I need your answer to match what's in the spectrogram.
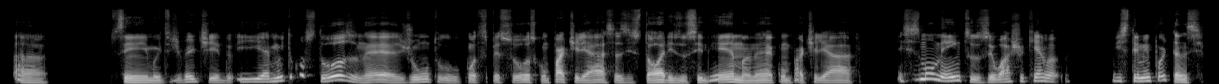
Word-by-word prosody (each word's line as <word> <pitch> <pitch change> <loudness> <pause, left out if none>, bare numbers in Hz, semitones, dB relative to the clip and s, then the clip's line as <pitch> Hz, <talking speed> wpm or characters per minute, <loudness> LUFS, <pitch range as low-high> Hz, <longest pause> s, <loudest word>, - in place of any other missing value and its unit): Hã, 95 -3 -2 0.6
sim, 95 -2 +2
muito 90 -1 -3
divertido 100 -7 -2
e 130 +2 0
é - - +2
muito 160 - -1
gostoso, 210 - +2
né, 100 -1 +1
junto 105 -3 -3
com 105 - -2
outras - - -5
pessoas, 105 0 -1
compartilhar 100 +1 +1
essas 95 -2 -4
histórias 90 +1 +2
do 90 - -3
cinema, 100 0 +2
né, 90 +1 +1
compartilhar 95 0 -2 0.4
esses 225 - -7
momentos, 175 - +2
eu 110 +1 +3
acho 135 +4 -2
que 160 +3 -2
é 165 - +3 0.7
de 160 - -6
extrema 155 0 +2
importância. 165 - 0
105 Hz, 145 wpm, -24 LUFS, 95-130 Hz, 0.7 s, eu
